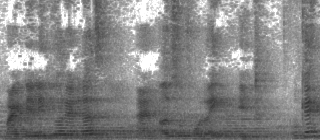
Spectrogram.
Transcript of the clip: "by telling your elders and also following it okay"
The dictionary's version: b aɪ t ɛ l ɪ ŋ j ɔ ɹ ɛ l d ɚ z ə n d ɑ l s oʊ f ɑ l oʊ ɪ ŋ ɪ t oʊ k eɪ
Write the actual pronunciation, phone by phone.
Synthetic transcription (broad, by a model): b aɪ t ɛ l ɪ ŋ j ɔ ɹ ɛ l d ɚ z ə n d ɑ l s oʊ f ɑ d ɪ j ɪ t oʊ k eɪ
